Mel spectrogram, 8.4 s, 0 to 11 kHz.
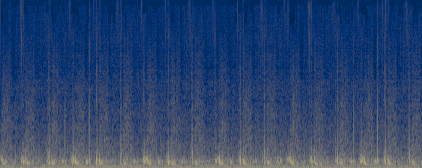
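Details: Womb-sound sleep aid for babies with white noise: steady muffled low heartbeat thumps at about 125 a minute under a constant whooshing hum of flowing sounds, as heard from inside the womb.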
